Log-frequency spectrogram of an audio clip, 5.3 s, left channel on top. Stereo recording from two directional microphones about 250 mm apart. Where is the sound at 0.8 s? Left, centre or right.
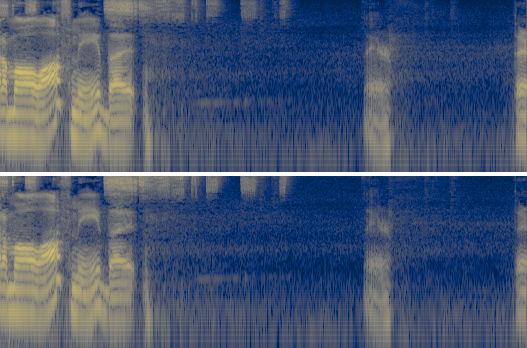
Centre.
